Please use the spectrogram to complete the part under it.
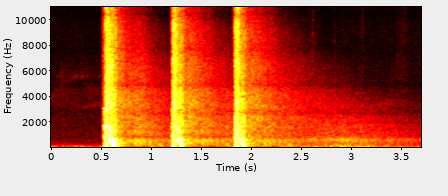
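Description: Three sharp, loud rifle shots fired in semi-auto through a Franklin Armory BFS3 trigger, spaced roughly evenly over about a second and a half, each with a short decaying echo outdoors.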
